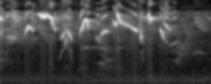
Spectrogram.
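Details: Rolling song of a Black-throated canary, played to provoke young birds into singing: a dense run of very high, quick swept notes and twitters, fading at the end.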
